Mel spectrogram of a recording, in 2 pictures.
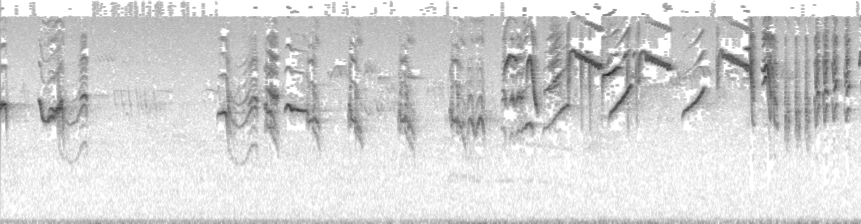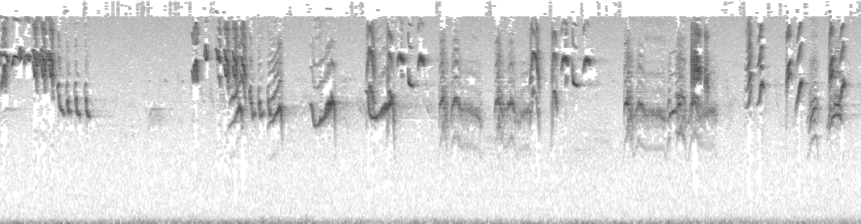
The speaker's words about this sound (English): And above me is the most beautiful plump song thrush you can imagine. And he's singing his little heart out. Just listen to that.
